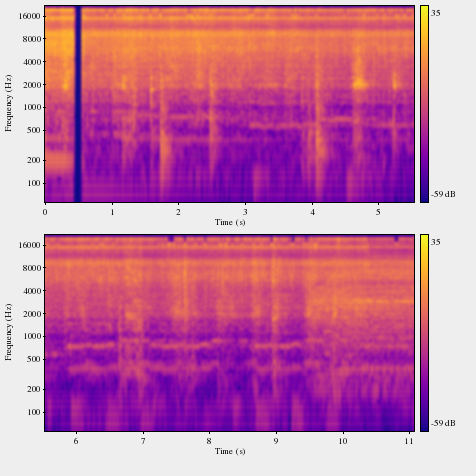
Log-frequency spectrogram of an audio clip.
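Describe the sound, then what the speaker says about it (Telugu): Fenugreek seeds, curry leaves and chopped coriander frying in hot oil for a bitter gourd fry, a steady close sizzle broken by scattered clinks and scrapes of stirring, with no voices. "తిరుమతి గింజలు వేగిన తర్వాత కరివేపాకును వేసుకోండి"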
